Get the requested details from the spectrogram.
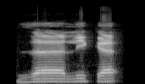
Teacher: ذال نرمی والا ہے، اس کے اوپر کھڑی زبر ہے، ایک الف کے برابر کھینچ کر پڑھیں گے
